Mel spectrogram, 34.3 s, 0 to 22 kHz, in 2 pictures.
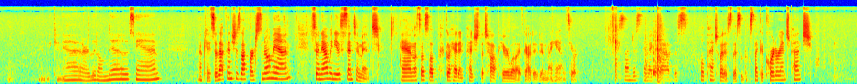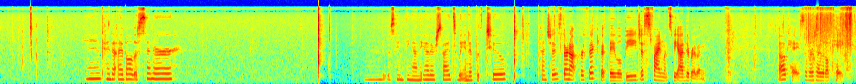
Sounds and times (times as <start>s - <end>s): Inside, small room: 0.0s - 34.2s
Speech: 0.8s - 3.3s, 4.0s - 11.6s, 12.4s - 16.3s, 18.8s - 20.8s, 24.4s - 31.3s, 32.7s - 34.2s.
